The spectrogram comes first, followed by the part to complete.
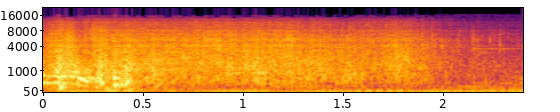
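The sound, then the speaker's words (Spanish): A splash as someone plunges into the crystal-clear water of a cenote, a broad burst of spray that settles into steady rushing and sloshing, with a brief voice at the start. “¡Uy! Ya me salpicó.”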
